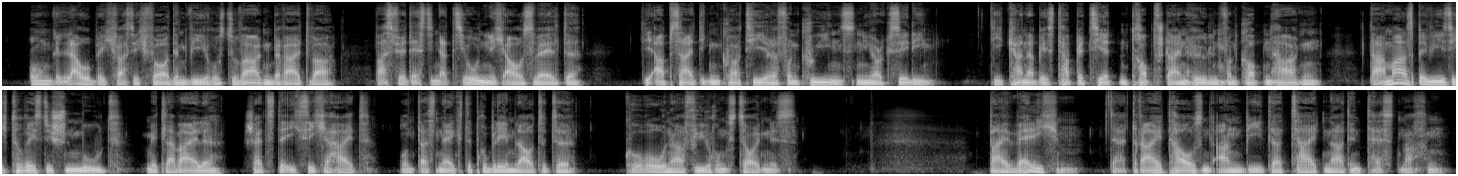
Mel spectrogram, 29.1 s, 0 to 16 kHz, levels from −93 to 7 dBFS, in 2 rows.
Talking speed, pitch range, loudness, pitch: 110 wpm, 65-80 Hz, -20 LUFS, 70 Hz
